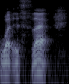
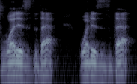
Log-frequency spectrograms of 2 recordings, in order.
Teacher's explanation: is that hold the z sound long enough before the th your stress is going to be on that · Another thing you want to be careful of is that Z sound on is. Make sure that you hold the Z long enough before you get to the TH. Otherwise, you may end up with a lisp sound.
